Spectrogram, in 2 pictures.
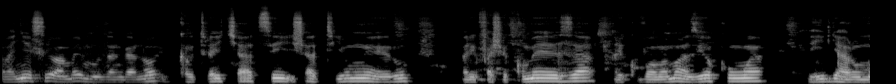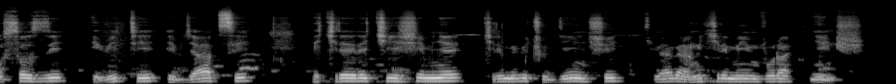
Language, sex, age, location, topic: Kinyarwanda, male, 25-35, Kigali, health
